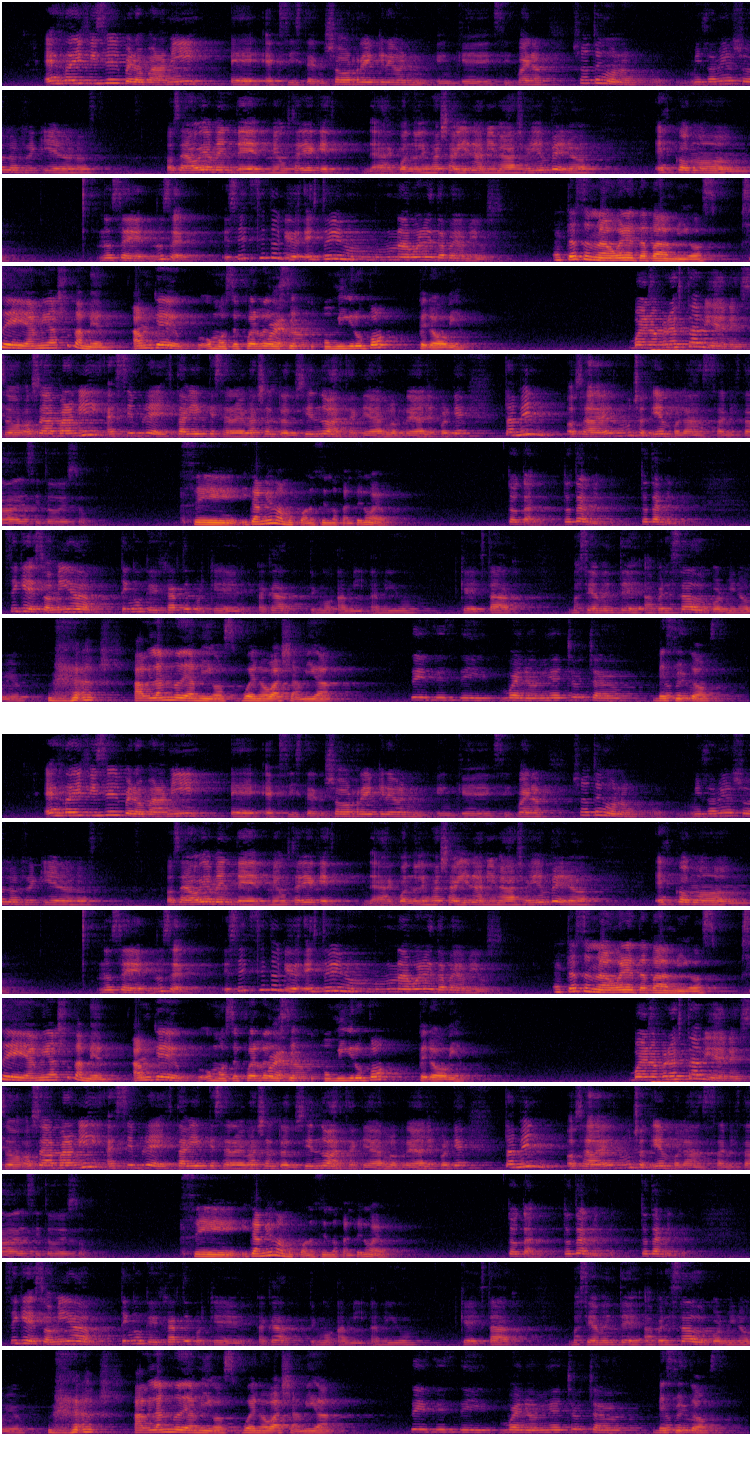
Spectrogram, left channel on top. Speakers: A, in the centre; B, on the left.
A: Es re difícil, pero para mí eh, existen. Yo re creo en, en que existen. Bueno, yo tengo unos. Mis amigos, yo los requiero. Los... O sea, obviamente me gustaría que ah, cuando les vaya bien, a mí me vaya bien, pero es como. mm, No sé, no sé. Es- Siento que estoy en un- una buena etapa de amigos.
B: Estás en una buena etapa de amigos. Sí, amiga, yo también. Aunque
A: Sí, sí.
B: como se fue reduciendo
A: Bueno.
B: como mi grupo, pero bien.
A: Bueno, pero está bien eso. O sea, para mí eh, siempre está bien que se vayan reduciendo hasta quedar los reales, porque también, o sea, es mucho tiempo las amistades y todo eso.
B: Sí, y también vamos conociendo gente nueva.
A: Total, totalmente, totalmente. Así que eso, amiga, tengo que dejarte porque acá tengo a mi amigo que está básicamente apresado por mi novio.
B: <laughs> Hablando de amigos. Bueno, vaya, amiga.
A: Sí, sí, sí. Bueno, amiga, chau, chau. Nos
B: Besito.
A: vemos.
